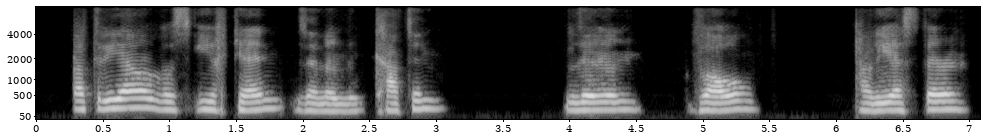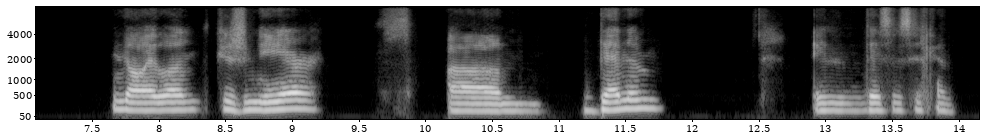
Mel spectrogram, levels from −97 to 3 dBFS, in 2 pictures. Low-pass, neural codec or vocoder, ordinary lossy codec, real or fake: none; codec, 16 kHz, 2 kbps, FreqCodec, smaller model; none; fake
